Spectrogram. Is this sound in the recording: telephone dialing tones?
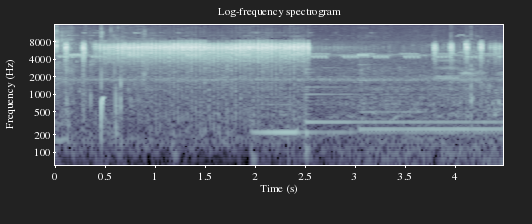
no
